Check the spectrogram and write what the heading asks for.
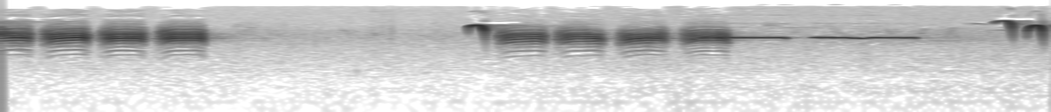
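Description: black-capped chickadee calls

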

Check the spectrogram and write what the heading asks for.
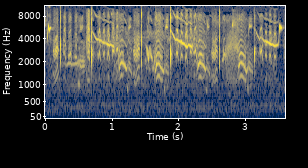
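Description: european starling song

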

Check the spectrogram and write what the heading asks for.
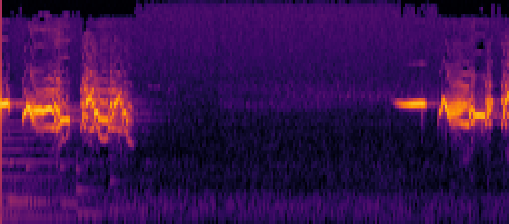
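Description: bird song

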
